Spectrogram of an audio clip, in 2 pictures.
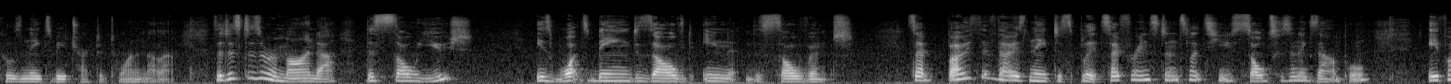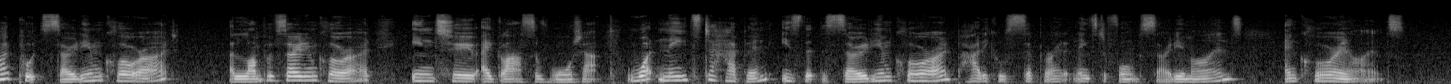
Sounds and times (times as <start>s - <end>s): Speech: 0.0s - 4.8s, 5.4s - 28.6s.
